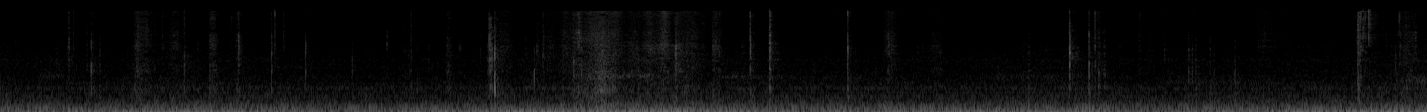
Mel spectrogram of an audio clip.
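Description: Fingertips peeling and tearing the paper seal on a cardboard playing-card tuck box and working its flap open: scattered small clicks and scratches, with a longer rustling tear about three seconds in.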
